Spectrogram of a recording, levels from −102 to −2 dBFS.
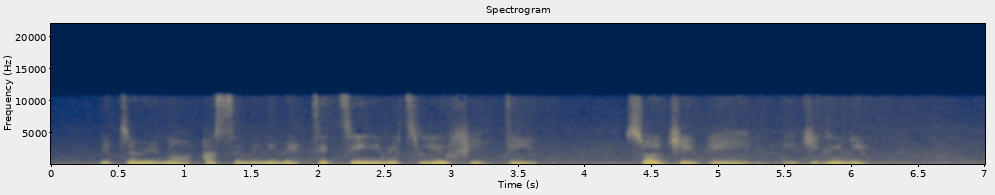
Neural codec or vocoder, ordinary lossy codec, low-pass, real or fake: codec, 24 kHz, 0.9 kbps, WavTokenizer, small release; MP3, 64 kbps; 10.8 kHz; fake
